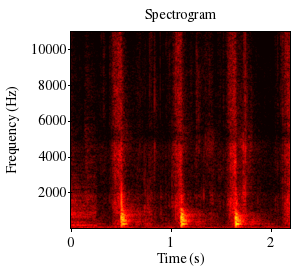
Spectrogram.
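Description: Cleaver chopping a pile of radish greens on a wooden board: three sharp strokes about half a second apart.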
